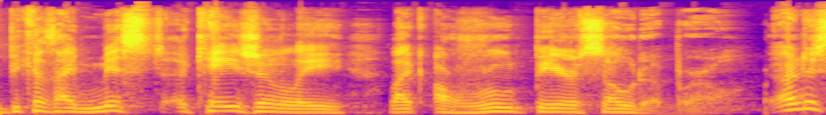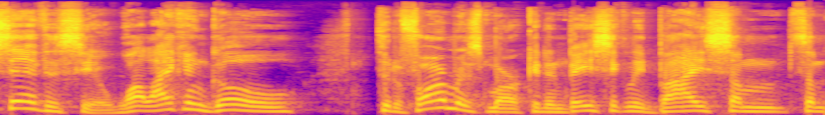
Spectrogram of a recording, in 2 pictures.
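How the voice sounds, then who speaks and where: Slightly husky man giving opinionated political commentary. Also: fairly high pitch. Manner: conversational, opinionated, slangy asides to viewers. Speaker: reaction commentator.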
